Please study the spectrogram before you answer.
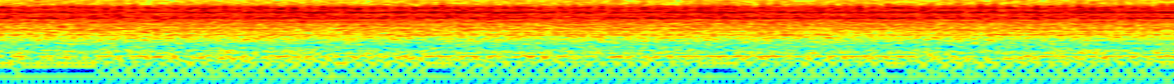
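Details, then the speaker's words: Free Craigslist Yard Machines/MTD snow blower, small single-cylinder engine, after recoil cord restring, primed and pull-started: fast, steady idle with an even beat and no knocks or misses; recoil works, engine running normally. "the recoil works it started it up everything's good on this end"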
